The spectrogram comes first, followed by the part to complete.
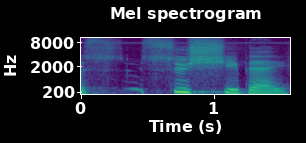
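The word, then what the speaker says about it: suscipe: to that zere monobase the sc when it's followed once again by an e or an i makes a sha sound so sushi bay sushi pay right sushi sound sha again all this is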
